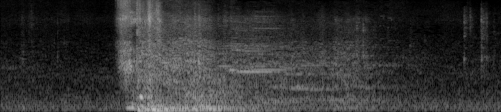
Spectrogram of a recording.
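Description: Heavy metal doors are pushed open with a grinding creak.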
